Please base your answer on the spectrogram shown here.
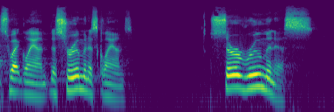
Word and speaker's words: ceruminous: gland the ceruminous glands sir ruminis like siru minus is how you pronounce that these secrete wax in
